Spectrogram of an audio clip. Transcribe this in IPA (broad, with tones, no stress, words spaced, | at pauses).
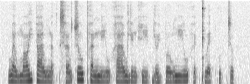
wɐ˨wmɔː˨˥jpaː˨wŋɐ˨k̚ t͡sʰɐ˨˥wt͡so˥wpʰɐ˧ŋn̪iː˨w haː˨˧wjɪ˨ŋ hiː˧p̚jɵ˨˧ɥ po˨˧wŋiː˧whɵ˨t̚kʷʰɛː˧t̚ kʷɐ˨˥k̚sʊ˨˥k̚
